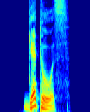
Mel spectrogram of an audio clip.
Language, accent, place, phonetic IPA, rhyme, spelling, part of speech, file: German, Germany, Berlin, [ˈɡɛtos], -ɛtos, Ghettos, noun, De-Ghettos.ogg
- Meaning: 1. genitive singular of Ghetto 2. plural of Ghetto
